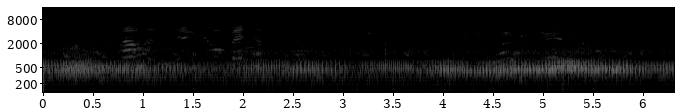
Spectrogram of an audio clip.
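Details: Common toads among several frog species crowding in a pond at spawning time, recorded above and below water. A dense low croaking chorus swells toward the end, with bursts of fast, repeated higher frog calls early and again midway.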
